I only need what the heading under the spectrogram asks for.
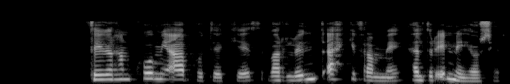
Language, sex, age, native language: Icelandic, female, 30-39, Icelandic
